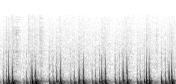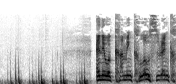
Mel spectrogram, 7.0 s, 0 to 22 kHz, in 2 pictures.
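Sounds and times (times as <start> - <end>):
horses galloping: 0.0 - 5.4
speech: 5.5 - 7.0.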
